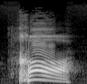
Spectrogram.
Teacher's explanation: Kha itu hanya terangkat lidahnya, tidak menempel. Kha, seperti itu isti'la.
